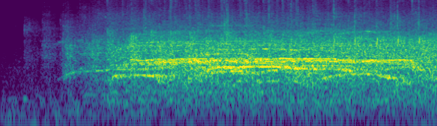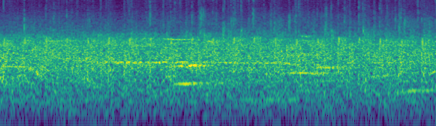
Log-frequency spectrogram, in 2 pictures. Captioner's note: cheering and applause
